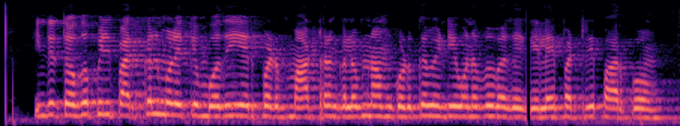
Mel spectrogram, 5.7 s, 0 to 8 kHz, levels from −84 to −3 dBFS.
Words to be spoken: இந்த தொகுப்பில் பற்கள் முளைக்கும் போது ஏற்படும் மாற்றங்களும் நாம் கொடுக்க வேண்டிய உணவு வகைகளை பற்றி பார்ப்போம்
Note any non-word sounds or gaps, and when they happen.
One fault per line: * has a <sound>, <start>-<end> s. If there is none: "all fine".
* has a dropout, 4.4-4.4 s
